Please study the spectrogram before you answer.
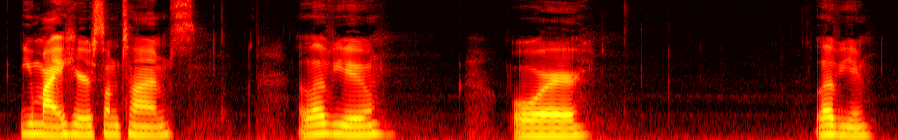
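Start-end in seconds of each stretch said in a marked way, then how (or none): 2.3-6.6 flat, unexpressive, unenthusiastic, no-feeling delivery. Comparing ways of saying I love you, a flat unenthusiastic version. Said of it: "All three of those things sound very unexpressive".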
